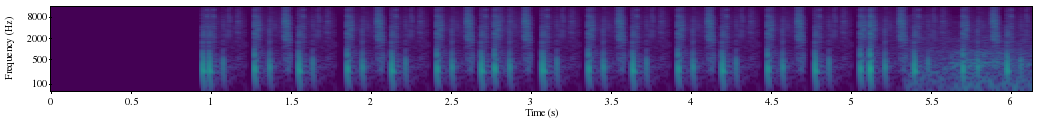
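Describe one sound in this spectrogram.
Footsteps patter on a hard floor.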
